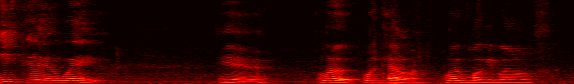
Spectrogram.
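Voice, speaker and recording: A man with a fairly high pitch and a dark, mellow tone speaks at a very slow pace with ordinary pitch variation. Long, frequent pauses and audible room echo mark the clip. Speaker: cooking vlogger. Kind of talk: casual chat.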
